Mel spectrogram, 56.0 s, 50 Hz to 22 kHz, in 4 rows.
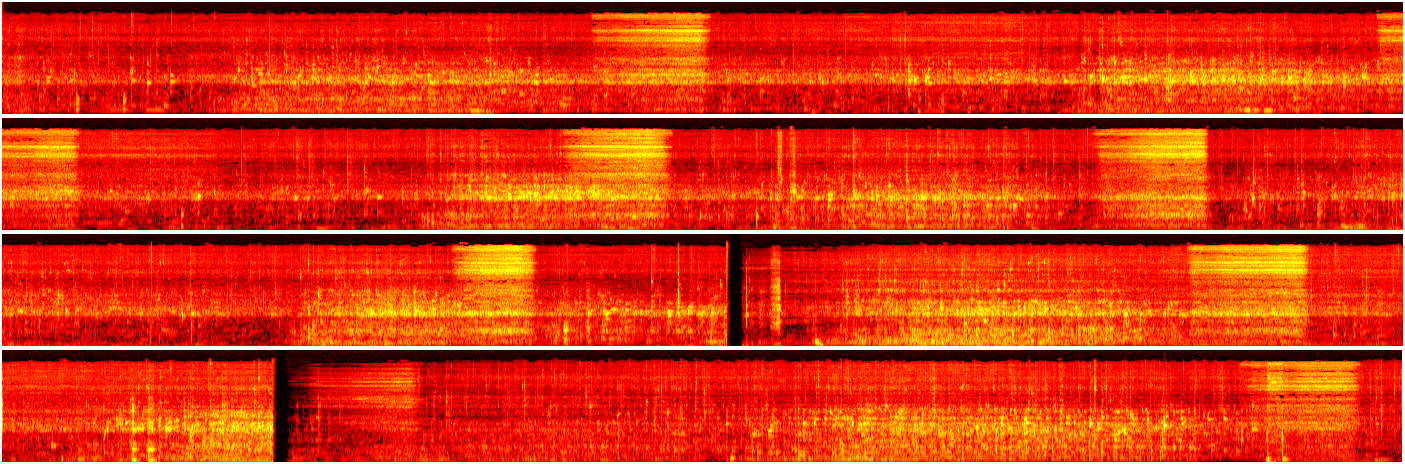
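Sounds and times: regulator hissing inhale: 0:05.9 - 0:07.2, 0:13.8 - 0:14.9, 0:19.6 - 0:20.8, 0:24.9 - 0:26.2, 0:32.5 - 0:33.5, 0:39.9 - 0:41.4, 0:45.2 - 0:46.3, 0:54.4 - 0:55.8.

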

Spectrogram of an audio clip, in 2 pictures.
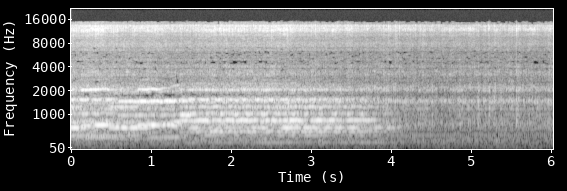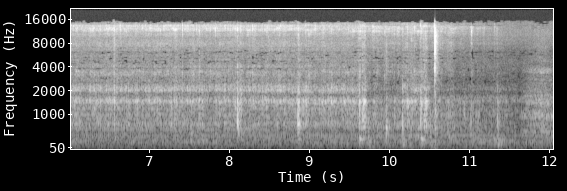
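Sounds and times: record surface noise hiss and crackle: 0:00.0 - 0:11.8.

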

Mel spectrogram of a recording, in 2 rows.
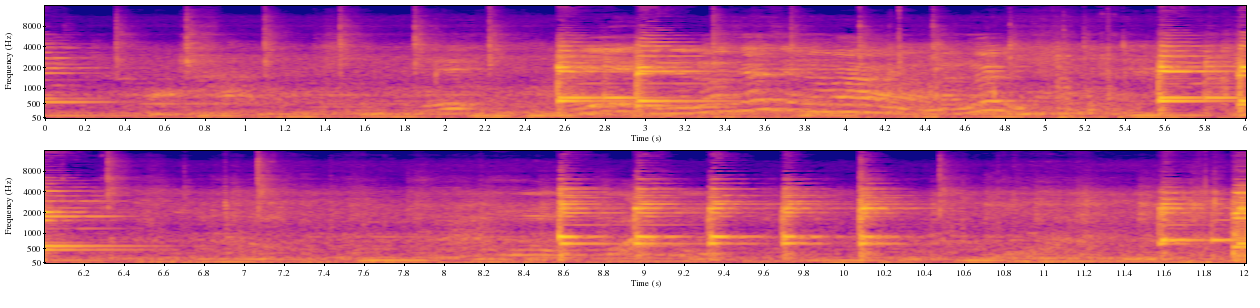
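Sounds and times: marimba notes: 0:02.6 - 0:03.5, 0:05.6 - 0:06.5, 0:08.6 - 0:10.5.

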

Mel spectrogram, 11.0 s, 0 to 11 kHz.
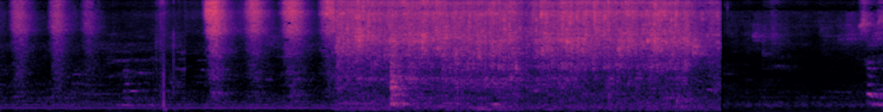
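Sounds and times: rice washed in bowl of water: 0:04.2 - 0:09.0.

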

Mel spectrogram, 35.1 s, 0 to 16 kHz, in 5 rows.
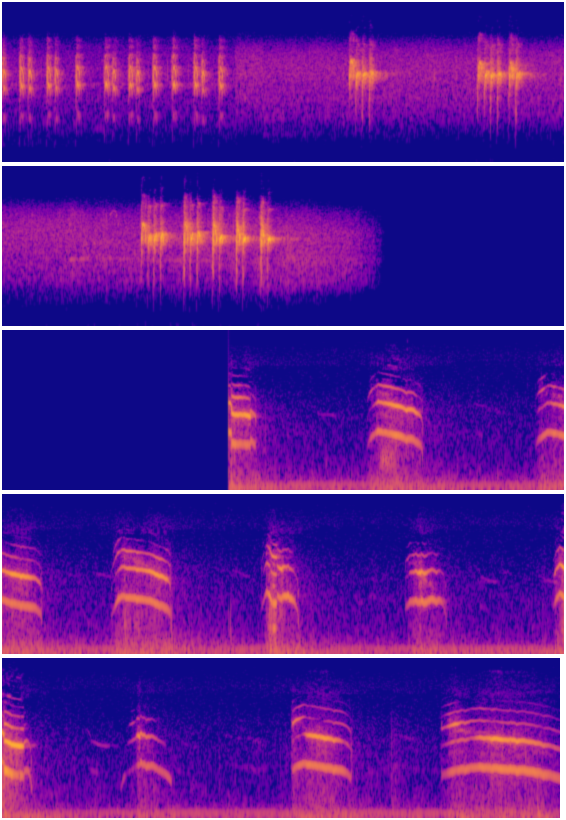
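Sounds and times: cat meowing: 0:16.9 - 0:17.3, 0:18.6 - 0:19.4, 0:20.7 - 0:21.6, 0:22.4 - 0:23.2, 0:24.3 - 0:24.8, 0:26.1 - 0:26.7, 0:28.0 - 0:28.6, 0:29.2 - 0:30.3, 0:31.7 - 0:32.6, 0:33.6 - 0:35.0
faint low hum: 0:16.9 - 0:35.0.

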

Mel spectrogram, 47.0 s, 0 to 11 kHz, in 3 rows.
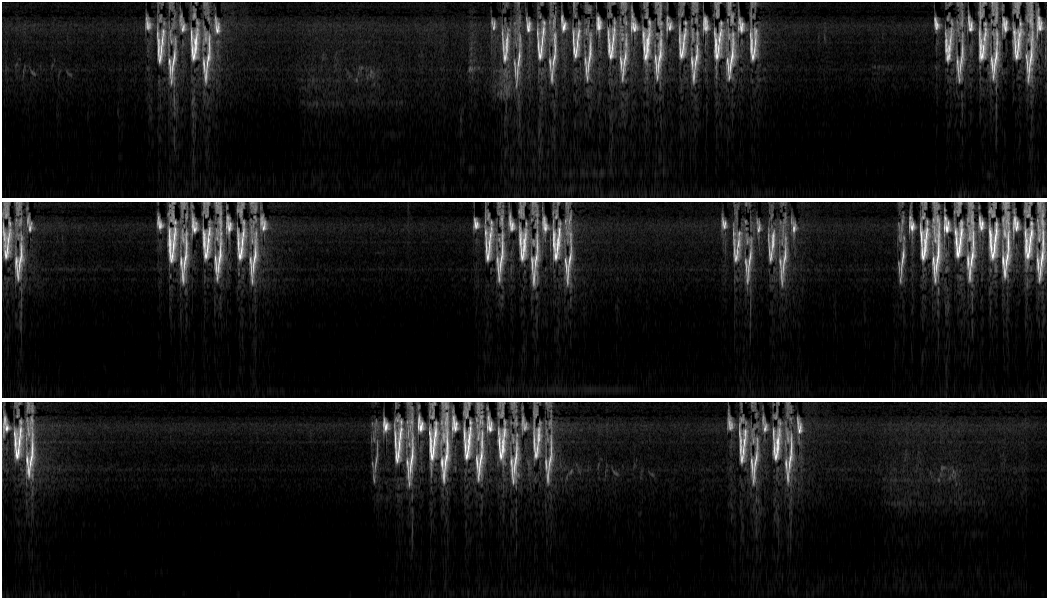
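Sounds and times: bird singing rapid high notes: 0:02.2 - 0:03.3, 0:07.0 - 0:11.4, 0:14.0 - 0:16.2, 0:18.0 - 0:19.7, 0:22.8 - 0:24.3, 0:26.5 - 0:27.7, 0:29.1 - 0:31.9, 0:36.9 - 0:40.0, 0:42.2 - 0:43.4.

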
